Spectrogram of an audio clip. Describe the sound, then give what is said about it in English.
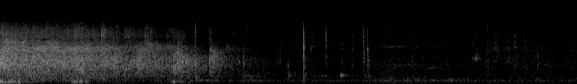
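A church audience applauds as a speaker is welcomed to the pulpit, a loud burst of clapping that gradually thins out and leaves a few scattered, isolated claps trailing at the end. “would you put your hands together and welcome him to this pulpit?”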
